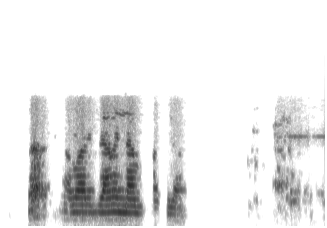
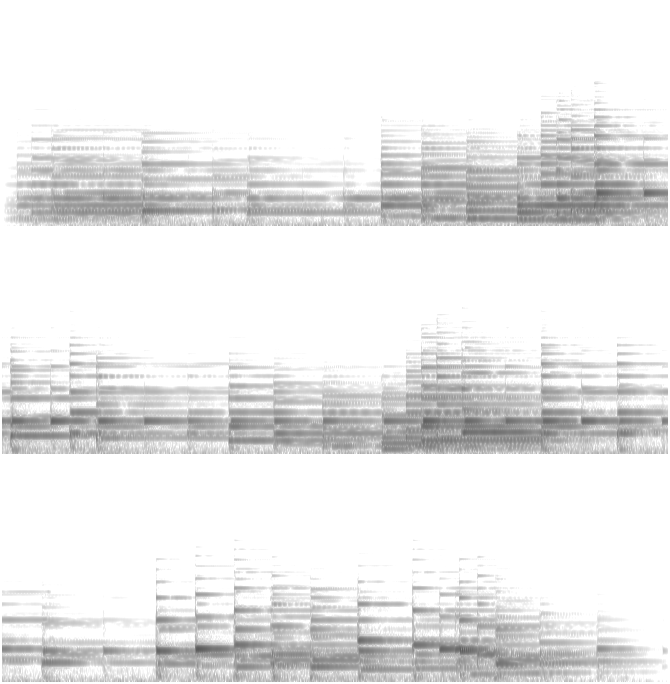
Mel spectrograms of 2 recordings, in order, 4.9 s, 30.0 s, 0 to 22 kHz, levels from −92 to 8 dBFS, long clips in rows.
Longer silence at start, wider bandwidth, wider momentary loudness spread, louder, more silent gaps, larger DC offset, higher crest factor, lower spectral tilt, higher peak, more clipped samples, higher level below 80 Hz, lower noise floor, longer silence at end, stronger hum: first, 0.4 s vs 0.2 s; about the same, 4 kHz vs 4.1 kHz; first, 22 LU vs 19 LU; first, -17 LUFS vs -42 LUFS; first, 3.11-3.66 s, 3.96-4.05 s vs none; neither; about the same, 18 dB vs 18 dB; about the same, -9 dB/octave vs -8 dB/octave; first, -2 dBFS vs -24 dBFS; neither; about the same, -72 dBFS vs -70 dBFS; second, -40 dBFS vs -75 dBFS; second, 0.35 s vs 0.55 s; neither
